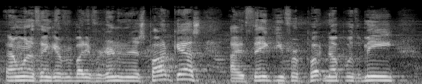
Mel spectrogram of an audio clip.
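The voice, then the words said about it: Nasal Midwestern twang accent. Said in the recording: “I'm the slug from Southern Illinois with a nasally accent, with a Southern Illinois accent, Midwestern twang. ... I dropped my G's.”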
